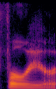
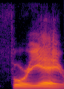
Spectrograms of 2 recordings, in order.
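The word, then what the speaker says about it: Fourier: usually work with but it's not pronounced Furrier it's forier right forier Transformers I don't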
